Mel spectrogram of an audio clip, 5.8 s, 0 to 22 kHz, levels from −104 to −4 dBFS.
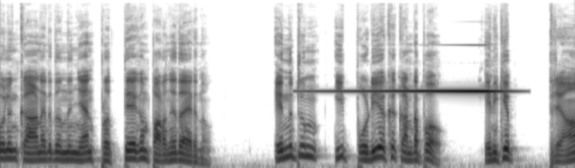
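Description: Loudspeaker feedback squeal runs from 2.93 to 5.30 s. A microphone is picking up the loudspeaker it drives, and at 2.7 kHz the loop gain exceeds unity. A single piercing tone swells over about two seconds to about 15 dB above the speech.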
